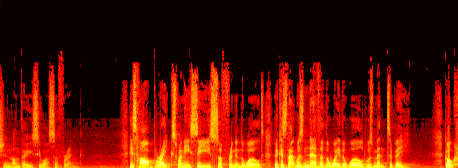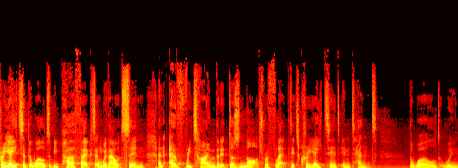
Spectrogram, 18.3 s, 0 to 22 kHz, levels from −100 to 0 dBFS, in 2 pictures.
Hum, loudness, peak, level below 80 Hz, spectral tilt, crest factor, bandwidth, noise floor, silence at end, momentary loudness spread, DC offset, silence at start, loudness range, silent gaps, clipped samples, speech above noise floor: none; -21 LUFS; -2 dBFS; -58 dBFS; -5.5 dB/octave; 20 dB; 15 kHz; -52 dBFS; 0 s; 14 LU; under 0.1%; 0 s; 6 LU; none; under 0.1%; 31 dB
